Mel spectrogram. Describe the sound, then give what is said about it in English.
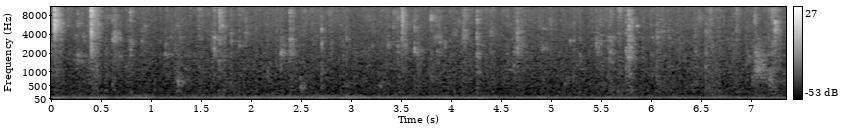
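Rain dripping in soft, irregular taps and patters, scattered unevenly over several seconds, with a low steady hum underneath and no voices. “And this rain eventually flows into the big lake, the Chigami, Tuala rivers, back up again into the sky.”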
